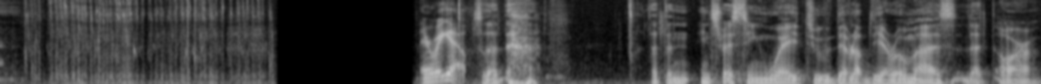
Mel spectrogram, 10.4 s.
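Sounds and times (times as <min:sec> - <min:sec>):
wine slurped to aerate and taste it: 0:00.0 - 0:02.8
speech: 0:04.2 - 0:05.5, 0:06.5 - 0:10.4.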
